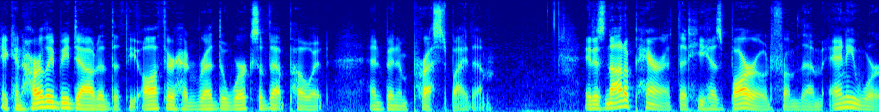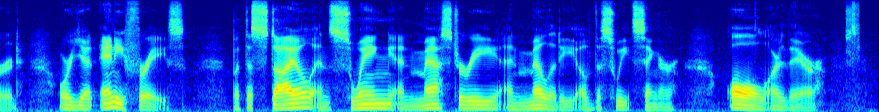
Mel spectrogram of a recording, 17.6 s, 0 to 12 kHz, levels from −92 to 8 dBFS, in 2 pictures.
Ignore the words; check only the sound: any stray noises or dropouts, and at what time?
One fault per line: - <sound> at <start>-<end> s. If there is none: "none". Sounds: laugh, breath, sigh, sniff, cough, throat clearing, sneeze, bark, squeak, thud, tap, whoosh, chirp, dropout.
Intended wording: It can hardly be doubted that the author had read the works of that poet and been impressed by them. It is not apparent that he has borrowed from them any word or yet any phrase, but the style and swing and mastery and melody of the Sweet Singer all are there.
- laugh at 17.3-17.4 s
